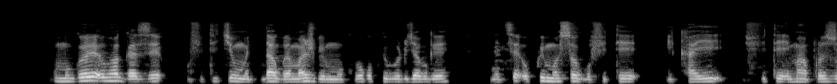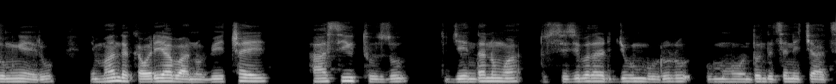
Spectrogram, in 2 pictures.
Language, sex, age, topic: Kinyarwanda, male, 18-24, government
